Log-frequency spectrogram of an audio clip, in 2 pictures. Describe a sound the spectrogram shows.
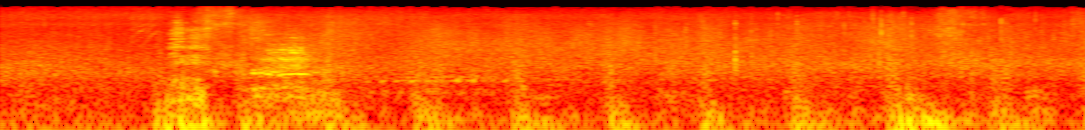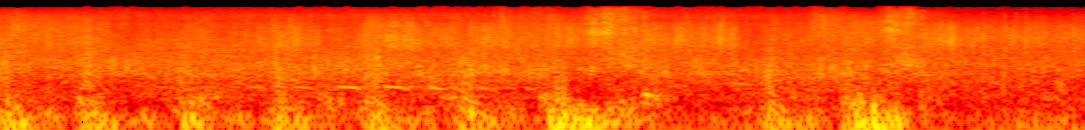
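Large wings beat in heavy, rhythmic whooshes.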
